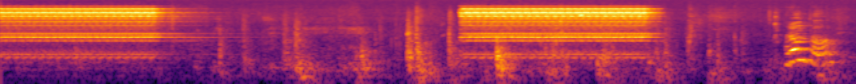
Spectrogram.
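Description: A telephone bell rings in two long electric trills separated by a pause, loud and close, with faint rustling and knocks between the rings.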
